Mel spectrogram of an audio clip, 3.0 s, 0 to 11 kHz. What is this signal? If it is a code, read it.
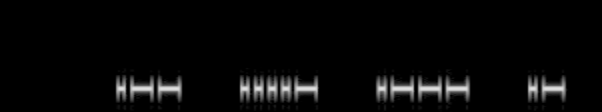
Morse code, heard as a keyed tone, about 36 wpm, spaced as for 20 wpm, 700 Hz. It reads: W4JA
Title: USA Call Signs - 4 Characters - 3x Character Spacing - 35wpm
